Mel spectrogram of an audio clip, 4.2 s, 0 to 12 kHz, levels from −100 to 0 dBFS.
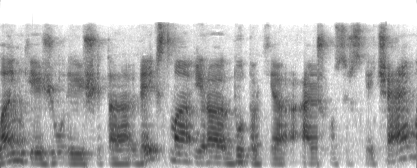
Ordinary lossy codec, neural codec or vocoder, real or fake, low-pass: AAC, 64 kbps; none; real; 7.2 kHz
